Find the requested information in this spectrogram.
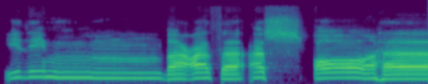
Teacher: এখানে নুন সাকিনের পরে বা এসছে, এখানে নুন সাকিনের আওয়াজকে মিমের দ্বারা তো পরিবর্তন করে পড়তে হবে। জি, একালি পরিমাণ গুণনা করে পড়তে হবে। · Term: ইকলাব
